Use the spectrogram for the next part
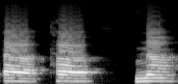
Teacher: इसके अलावा तीसरा होता है दंत व्यंजन। इनका उच्चारण जो है ऊपर के दांतों की पंक्ति और जिह्वा के अग्र भाग से किया जाता है। जैसे त थ न इसको बोलने से जीभ जो है जीभ का आगे वाला भाग दांत को स्पर्श करता है। · जैसे त थ न इसको बोलने से जीभ जो है जीभ का आगे वाला भाग दांत को स्पर्श करता है। उसको दंत व्यंजन कहते हैं।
